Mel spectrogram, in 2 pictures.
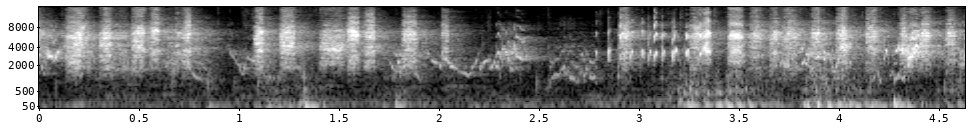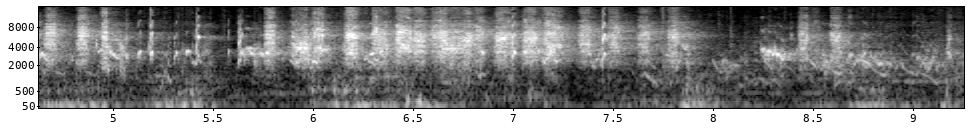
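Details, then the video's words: Parrot chirping: a dense, continuous stream of high, bright chirps and harsh squawky notes runs almost unbroken for the full stretch, with brief dips near one and five seconds. "Parrot chirping sound Parrot sound"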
